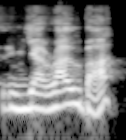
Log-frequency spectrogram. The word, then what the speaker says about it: Yoruba: It's Yoruba. I should get my wife up here to actually tell us how we pronounce it properly.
